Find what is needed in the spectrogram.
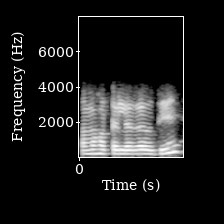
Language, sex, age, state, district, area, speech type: Odia, female, 45-60, Odisha, Angul, rural, conversation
